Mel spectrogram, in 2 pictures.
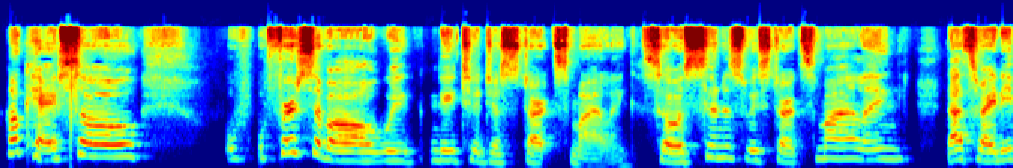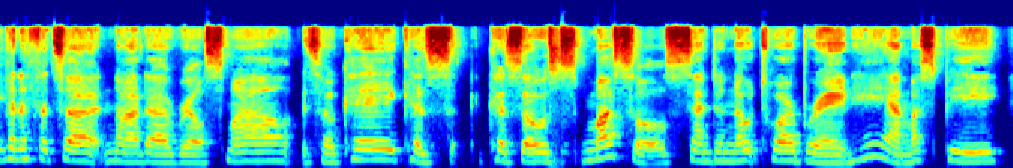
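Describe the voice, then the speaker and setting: A woman teaching laughter yoga in an interview, animated and quick to laugh, acting out little voices as she explains. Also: medium pitch. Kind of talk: enthusiastic interview talk.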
